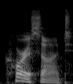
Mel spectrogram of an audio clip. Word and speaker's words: Coruscant: And I don't know what I was doing, but I pronounced it Coruscant with a hard C. – Okay. – Coruscant. And then the prequel comes out and they say Coruscant.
